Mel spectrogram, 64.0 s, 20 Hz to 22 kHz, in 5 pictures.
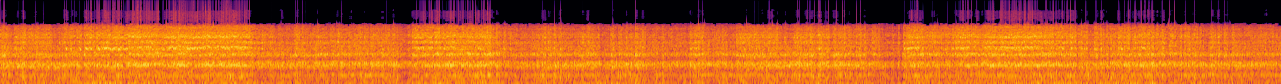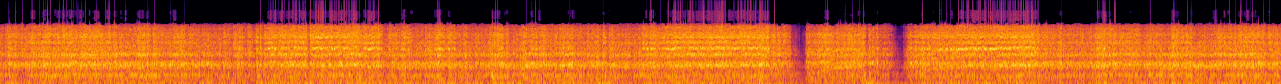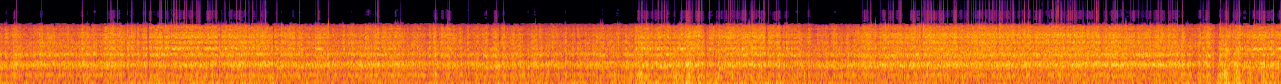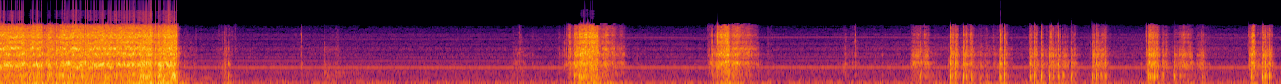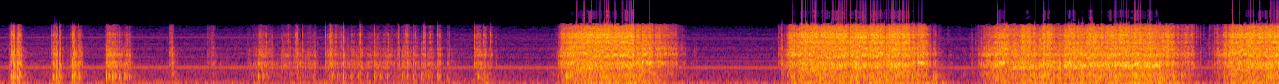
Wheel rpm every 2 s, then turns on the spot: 220, 220, 230, 230, 220, 220, 220, 220, 220, 220, 150, 170, 220, 220, 230, 230, 230, 210, 210, 210, 50, 0, 20, 10, 10, 10, 0, 10, 60, 80, 120, 130.
none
